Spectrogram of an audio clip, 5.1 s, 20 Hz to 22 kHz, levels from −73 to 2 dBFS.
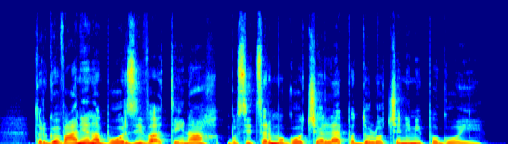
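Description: Speech, with no audible faults.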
